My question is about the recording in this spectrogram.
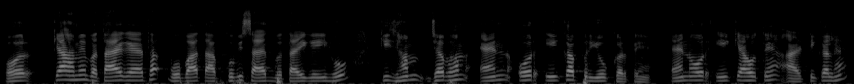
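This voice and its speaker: Teacher from India, smooth resonant voice, grammar lesson, asks and answers own questions. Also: medium pitch, moderate pace, few pauses, a bit bright.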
